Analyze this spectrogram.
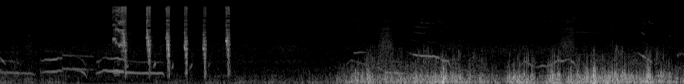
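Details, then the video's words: Six-week-old male Bernese Mountain Dog puppies give thin rising and falling whimpers near the start, followed by sharp knocks and then a stretch of rustling and low murmuring with a few faint squeaks. "Mâles bouvier bernois de la colline d'eole"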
